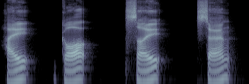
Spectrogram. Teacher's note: because it's a rising tone, the high pitch is at the end of the word. So it's going to come after the vowel, but before the final consonant.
